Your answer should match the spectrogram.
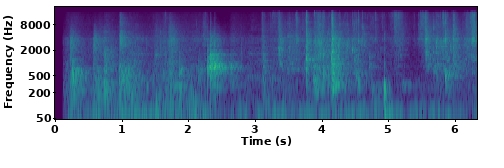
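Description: Toilet brush scrubbing and splashing in a toilet bowl: irregular scrapes, swishes and knocks against the porcelain, with a dull knock about five seconds in.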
